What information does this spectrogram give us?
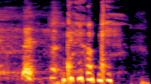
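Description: Coughing in a rapid series of short, hoarse bursts, one opening cough followed by a tight cluster of several more, fairly loud with no talk over them.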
